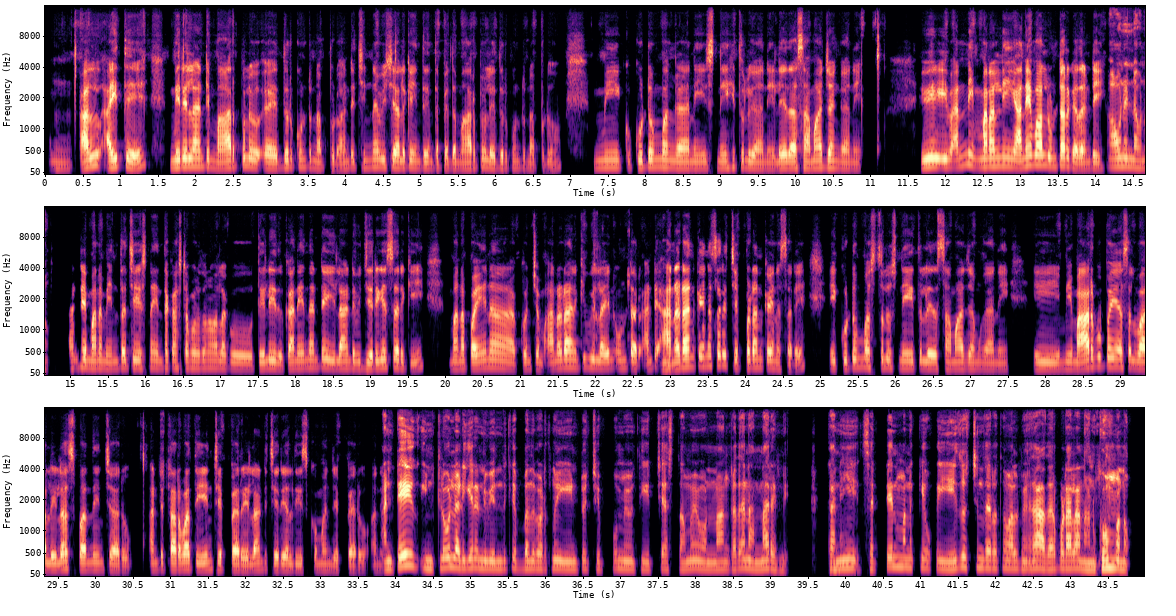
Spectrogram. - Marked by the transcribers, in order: tapping; lip smack; other background noise; lip smack; in English: "సర్టెన్"; laughing while speaking: "అనుకోం మనం"
- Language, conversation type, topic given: Telugu, podcast, ఒక చిన్న చర్య వల్ల మీ జీవితంలో పెద్ద మార్పు తీసుకొచ్చిన సంఘటన ఏదైనా ఉందా?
